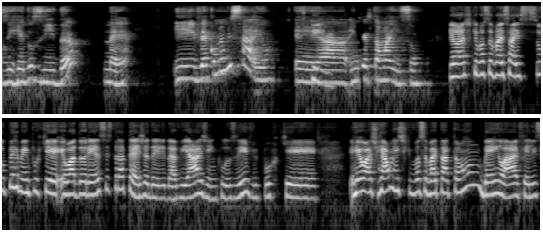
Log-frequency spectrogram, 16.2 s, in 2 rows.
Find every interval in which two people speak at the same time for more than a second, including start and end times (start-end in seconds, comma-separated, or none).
none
